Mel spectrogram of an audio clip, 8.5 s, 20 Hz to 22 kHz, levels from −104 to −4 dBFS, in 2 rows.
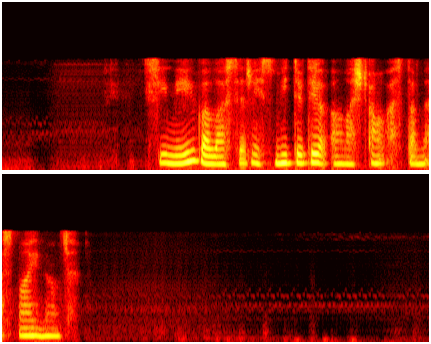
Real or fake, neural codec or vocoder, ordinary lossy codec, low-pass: fake; codec, 16 kHz in and 24 kHz out, 0.6 kbps, FocalCodec, streaming, 2048 codes; MP3, 48 kbps; 5.4 kHz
